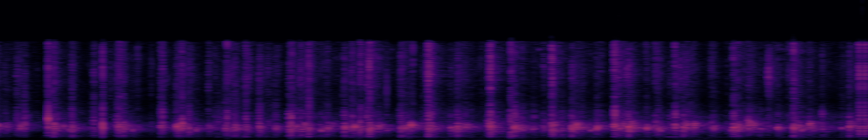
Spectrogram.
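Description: Scattered clapping from a small audience at an ocean sustainability talk, light and fairly steady throughout with no voices over it.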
